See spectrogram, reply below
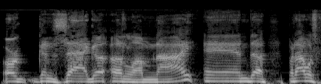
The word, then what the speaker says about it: Gonzaga: Yes, it's Gonzaga.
